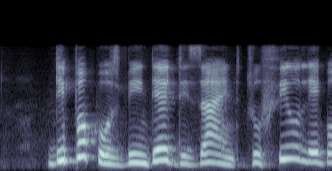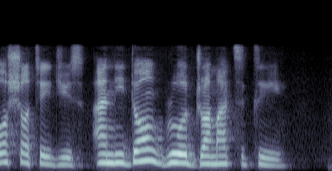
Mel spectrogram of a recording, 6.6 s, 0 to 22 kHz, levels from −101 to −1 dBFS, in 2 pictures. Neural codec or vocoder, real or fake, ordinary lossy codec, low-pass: codec, 16 kHz, 0.8 kbps, ZipCodec; fake; none; 7.2 kHz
